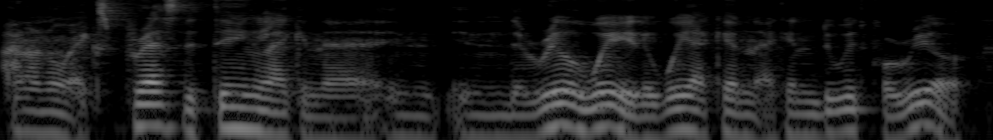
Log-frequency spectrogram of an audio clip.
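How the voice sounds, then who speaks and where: With a French accent, a man speaks at a fairly quick pace and with ordinary pitch variation. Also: medium pitch for a man. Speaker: YouTuber, hobby channel owner. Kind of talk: casual vlog announcement. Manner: halting, many fillers and restarts.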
